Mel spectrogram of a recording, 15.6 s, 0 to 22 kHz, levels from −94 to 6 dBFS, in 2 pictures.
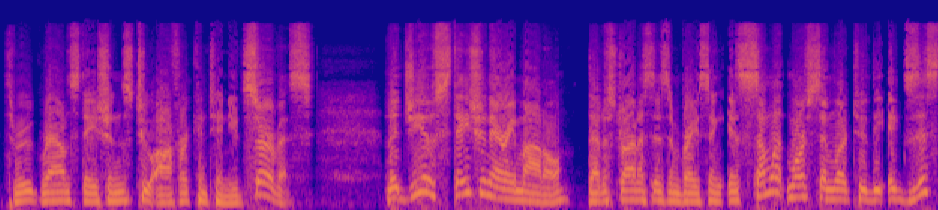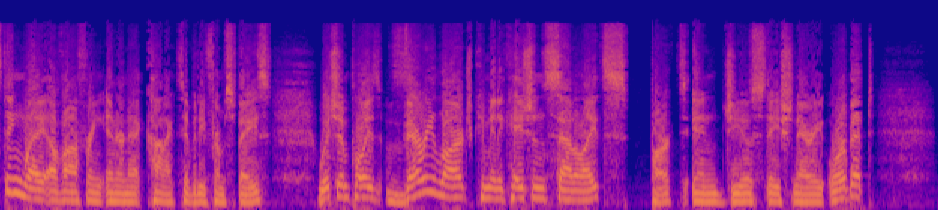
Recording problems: distortion; slight; 10% of the sound clipped
garbled, watery; slightly; nothing above 14.5 kHz

